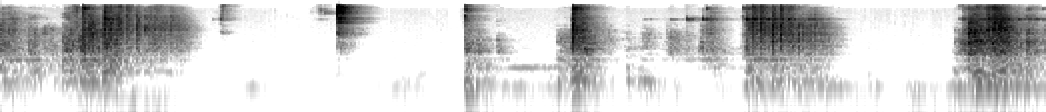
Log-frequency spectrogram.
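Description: Loose plastic K'nex rods and connectors clattering and clicking against each other on a wooden tabletop as a hand rummages through the pile, in several short bursts with one sharp click about two seconds in.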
